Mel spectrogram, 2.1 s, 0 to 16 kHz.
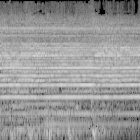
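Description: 1950s-style doo-wop rock-and-roll band music: guitar and drums under a held chord, with a steady beat.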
